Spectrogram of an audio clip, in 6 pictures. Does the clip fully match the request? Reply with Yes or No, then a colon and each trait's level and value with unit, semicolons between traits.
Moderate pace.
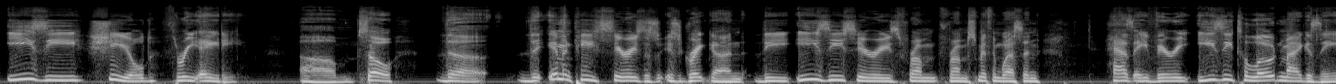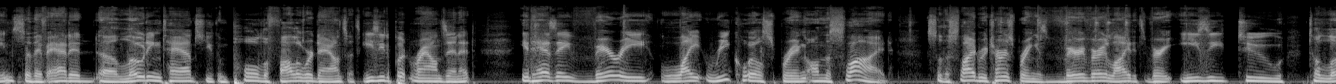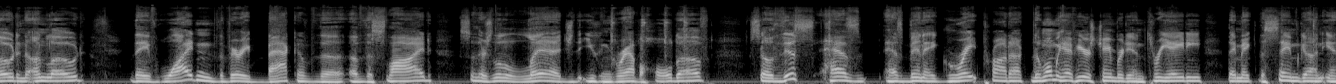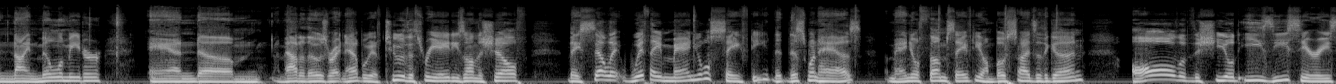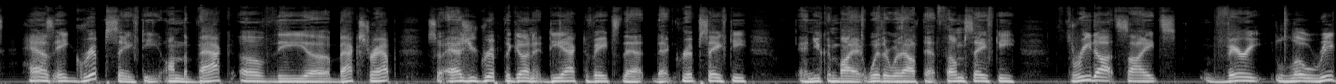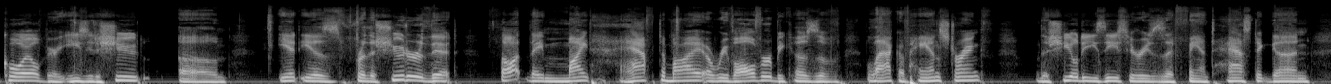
Yes: average, 180 wpm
